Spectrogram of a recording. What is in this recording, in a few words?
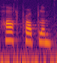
"heart problem", English; Dacco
